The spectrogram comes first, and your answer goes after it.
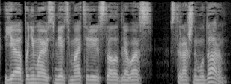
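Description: A male narrator voicing a calm, kindly middle-aged doctor who speaks in a soothing, reassuring way. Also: mid-range voice, normal speed, clean tone, no echo, clean studio sound, close to an everyday voice.

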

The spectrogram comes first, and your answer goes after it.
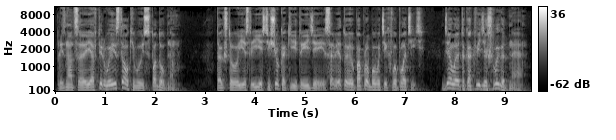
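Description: A man voicing a patient male mentor in an audiobook, explaining things in a measured way. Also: on the low side, very animated, darkish tone. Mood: instructive.

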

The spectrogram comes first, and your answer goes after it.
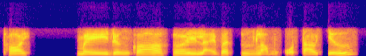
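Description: A woman's voice: lowish voice, lively intonation, brisk, lightly acted. A woman playing a carefree young playboy. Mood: glum. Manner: breezy, joking. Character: carefree rich young man, playful. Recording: tinny phone-like recording.

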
